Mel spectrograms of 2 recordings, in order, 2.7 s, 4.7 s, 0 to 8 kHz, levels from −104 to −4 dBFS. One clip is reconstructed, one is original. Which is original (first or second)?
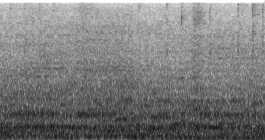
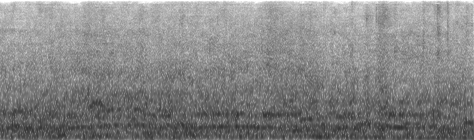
first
